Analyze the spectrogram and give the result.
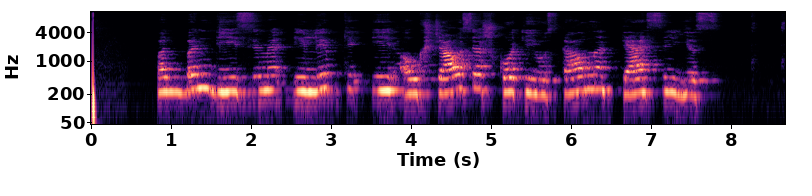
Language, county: Lithuanian, Tauragė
